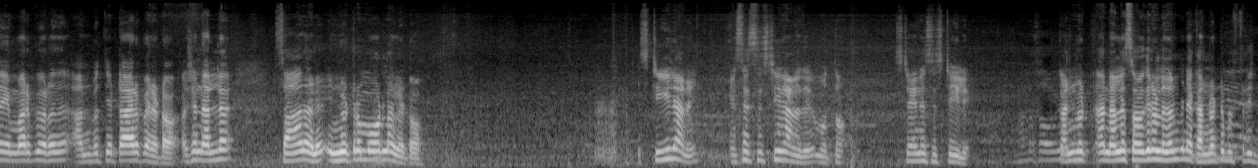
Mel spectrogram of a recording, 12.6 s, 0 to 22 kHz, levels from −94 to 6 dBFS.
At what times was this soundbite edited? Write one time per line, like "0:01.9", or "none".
none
